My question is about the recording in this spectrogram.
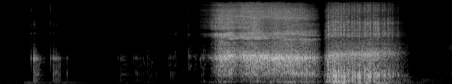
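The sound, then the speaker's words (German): A voice imitates snoring as the airway collapses: a couple of short vocal sounds, then a loud, raspy, rattling snore held for about two seconds, broken by one brief pause before it stops abruptly. “am Anfang vibriert es noch und irgendwann klappt der Atemweg zusammen wie so eine weich gekochte Nudel.”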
